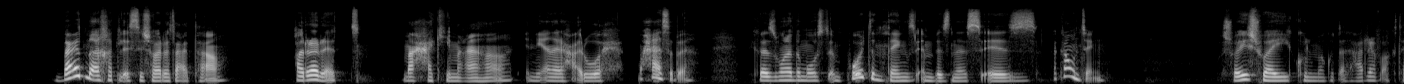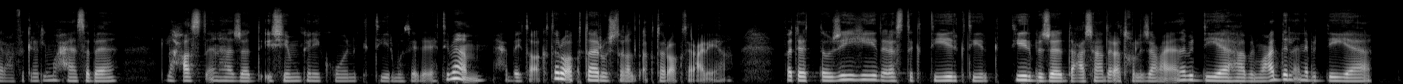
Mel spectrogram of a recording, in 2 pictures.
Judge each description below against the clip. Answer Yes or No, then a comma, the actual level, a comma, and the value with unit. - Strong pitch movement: No, average, 2.8 semitones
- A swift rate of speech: Yes, fast, 150 wpm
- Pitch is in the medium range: Yes, medium, 175 Hz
